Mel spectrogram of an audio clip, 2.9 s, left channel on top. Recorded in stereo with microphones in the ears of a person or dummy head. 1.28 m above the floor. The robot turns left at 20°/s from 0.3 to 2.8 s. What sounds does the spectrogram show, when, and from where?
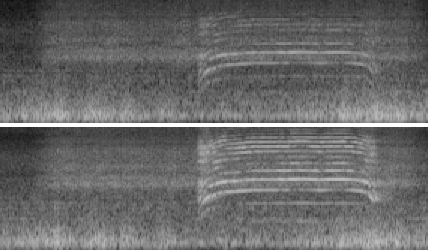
1.3 s a scream: 40° right (ahead or behind); by 2.7 s 70° right (ahead or behind)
